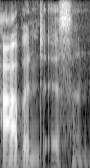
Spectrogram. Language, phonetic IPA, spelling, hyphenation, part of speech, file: German, [ˈʔaːbəntˌʔɛsn̩], Abendessen, Abend‧es‧sen, noun, De-Abendessen.ogg
- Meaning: dinner, supper (the evening meal)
